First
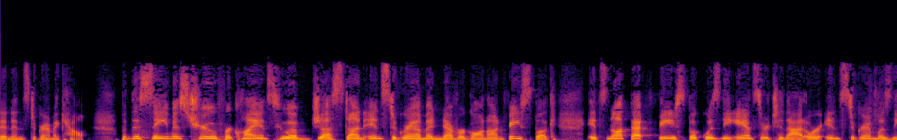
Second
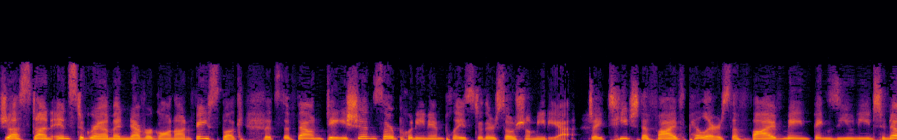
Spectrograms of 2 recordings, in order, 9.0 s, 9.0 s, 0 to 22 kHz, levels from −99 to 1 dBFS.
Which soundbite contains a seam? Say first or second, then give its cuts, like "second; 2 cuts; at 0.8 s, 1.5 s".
second; 2 cuts; at 2.6 s, 5.9 s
